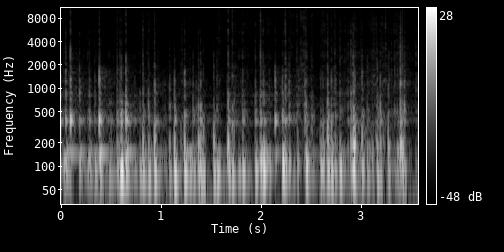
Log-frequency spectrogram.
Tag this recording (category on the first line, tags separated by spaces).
Sound effects > Objects / House appliances
cleaning lid bucket liquid scoop foley tip slam debris hollow shake knock spill water pour metal fill pail clang container garden carry kitchen object tool handle household plastic drop clatter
